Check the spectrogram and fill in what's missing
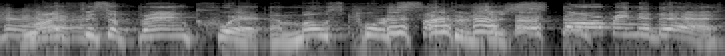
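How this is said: It is said in an attempted American accent.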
